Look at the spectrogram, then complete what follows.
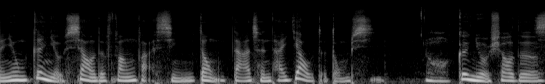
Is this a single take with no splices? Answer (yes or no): yes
